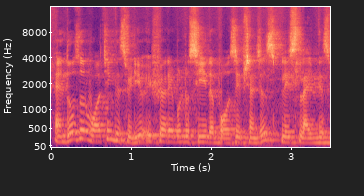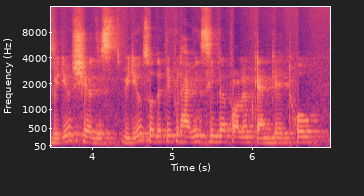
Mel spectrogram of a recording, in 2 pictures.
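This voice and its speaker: A man working as a voice therapist, asking brisk, clinical questions and then addressing viewers directly. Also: on the high side, warm tone. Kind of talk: clinic interview and sign-off. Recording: echoey room, faint noise.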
